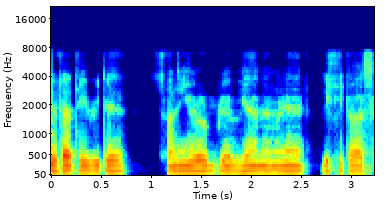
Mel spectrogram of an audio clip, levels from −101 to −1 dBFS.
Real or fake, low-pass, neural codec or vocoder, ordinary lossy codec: fake; 7.2 kHz; codec, 32 kHz, 1.9 kbps, SNAC; none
